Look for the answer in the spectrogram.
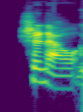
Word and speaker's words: Chanel: Oh my gosh, like Chantel's beautiful. That's how you pronounce it, right? – Chanel. – Chanel. Yeah. I'm so bad.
